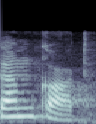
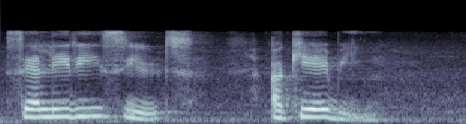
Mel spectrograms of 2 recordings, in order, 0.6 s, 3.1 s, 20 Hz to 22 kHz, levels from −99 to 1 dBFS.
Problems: none marked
